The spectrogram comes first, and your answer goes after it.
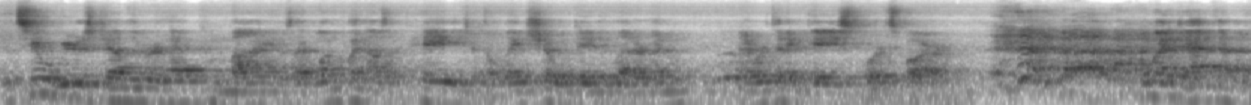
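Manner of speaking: ordinary talk, nothing marked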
